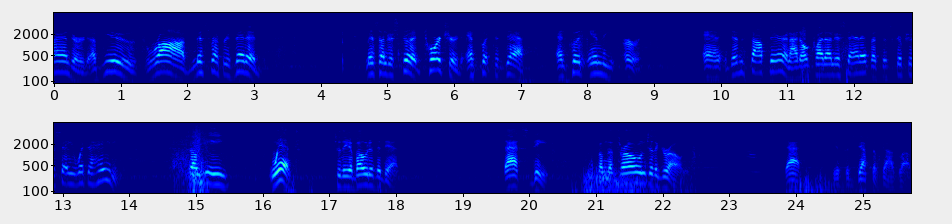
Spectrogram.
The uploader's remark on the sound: Leading the Lord's Day Service at a Rhodesian Reunion in Canyon Of The Eagles Resort near Burnet, Texas - called INDABA TEXAS 2023.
